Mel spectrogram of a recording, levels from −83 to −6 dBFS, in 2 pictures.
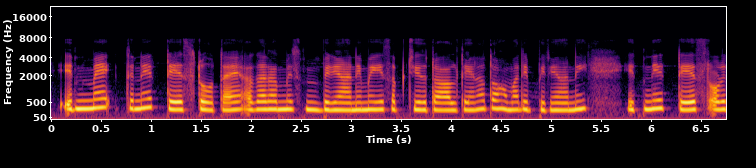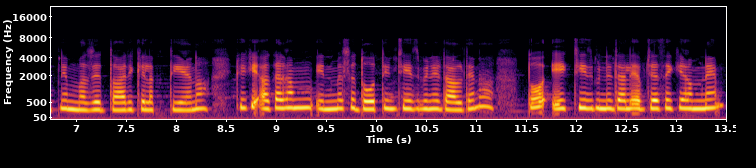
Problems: constant background noise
